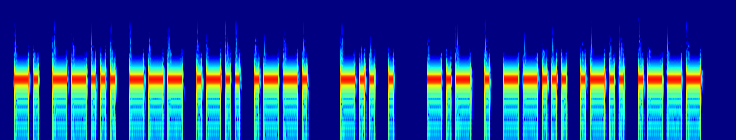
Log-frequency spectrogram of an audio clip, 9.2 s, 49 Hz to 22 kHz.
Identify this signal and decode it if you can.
Morse code, heard as a keyed tone, about 21 wpm, 700 Hz. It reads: N7OLP DE KE7LJ
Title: USA Callsign DE Callsign - 5 Characters - 20wpm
